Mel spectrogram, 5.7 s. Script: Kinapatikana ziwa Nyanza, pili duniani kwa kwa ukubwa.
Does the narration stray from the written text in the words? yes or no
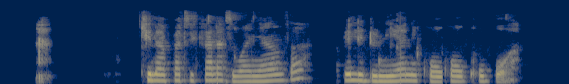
no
